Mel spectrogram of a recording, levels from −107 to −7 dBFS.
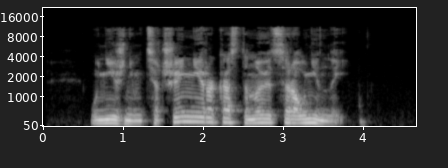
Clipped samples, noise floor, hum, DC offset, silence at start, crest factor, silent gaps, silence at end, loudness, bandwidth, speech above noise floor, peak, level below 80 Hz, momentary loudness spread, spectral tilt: under 0.1%; -90 dBFS; none; under 0.1%; 0.6 s; 16 dB; none; 0.7 s; -34 LUFS; 11.5 kHz; 56 dB; -20 dBFS; -68 dBFS; 7 LU; -5.5 dB/octave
